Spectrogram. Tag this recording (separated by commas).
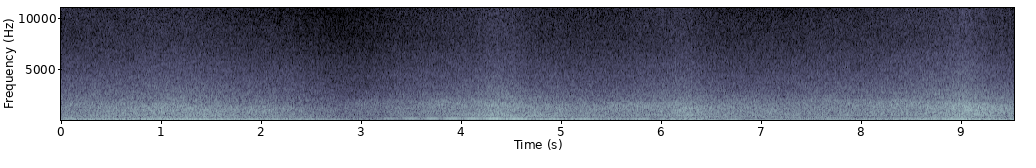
Hiss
